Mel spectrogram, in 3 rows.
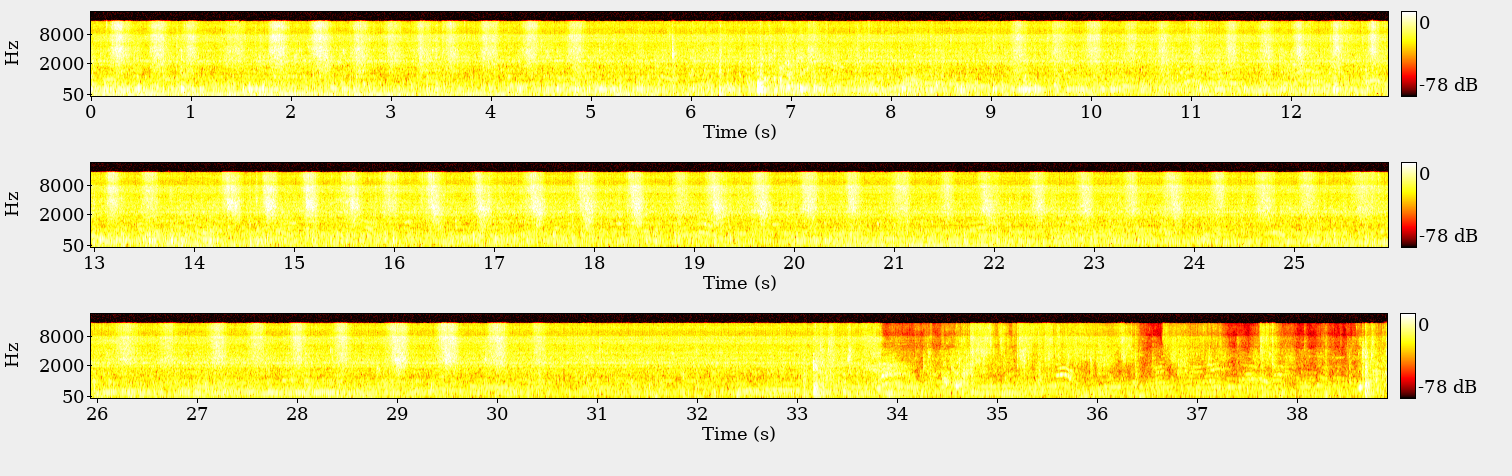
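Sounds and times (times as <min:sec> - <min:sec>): broom sweeping concrete floor: 0:00.0 - 0:05.1, 0:09.2 - 0:30.6, 0:34.8 - 0:38.0
water sloshing and splashing: 0:00.0 - 0:15.4, 0:32.9 - 0:38.9.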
